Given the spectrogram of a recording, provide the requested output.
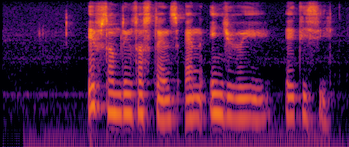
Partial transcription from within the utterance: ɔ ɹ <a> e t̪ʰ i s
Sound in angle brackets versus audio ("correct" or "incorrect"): incorrect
